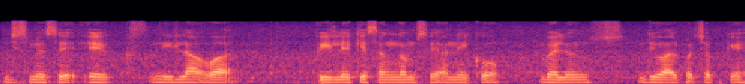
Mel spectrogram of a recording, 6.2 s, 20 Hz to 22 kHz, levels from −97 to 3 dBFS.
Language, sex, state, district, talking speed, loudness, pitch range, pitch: Hindi, male, Uttar Pradesh, Lucknow, 145 wpm, -18 LUFS, 120-125 Hz, 120 Hz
